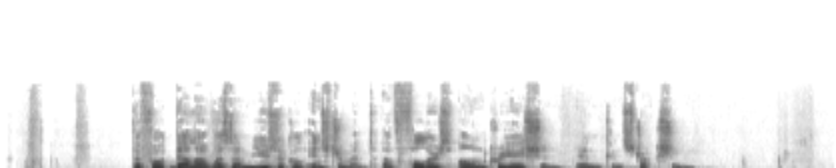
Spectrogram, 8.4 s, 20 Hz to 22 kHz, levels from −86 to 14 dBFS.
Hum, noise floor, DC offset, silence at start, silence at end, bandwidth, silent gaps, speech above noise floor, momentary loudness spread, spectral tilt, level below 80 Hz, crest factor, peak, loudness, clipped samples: none; -63 dBFS; under 0.1%; 0.3 s; 1.45 s; 11.5 kHz; none; 43 dB; 12 LU; -6.5 dB/octave; -52 dBFS; 18 dB; -2 dBFS; -20 LUFS; under 0.1%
